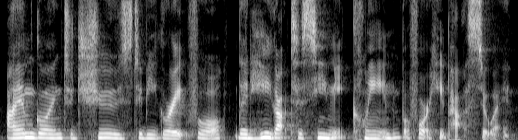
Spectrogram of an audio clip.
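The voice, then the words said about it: Emotional, choked-up voice. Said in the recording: “I'm sure you can hear the emotion in my voice.”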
